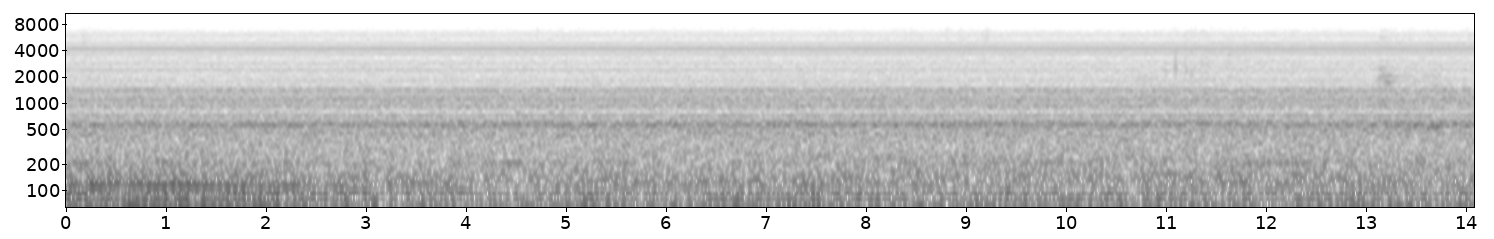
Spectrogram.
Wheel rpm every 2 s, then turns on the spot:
0, 0, 0, 0, 0, 0, 0.
none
